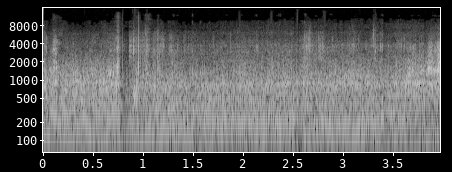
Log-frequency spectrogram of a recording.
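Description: Water sprays and splashes against the hull.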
